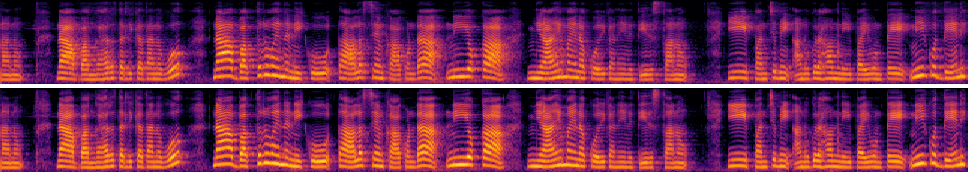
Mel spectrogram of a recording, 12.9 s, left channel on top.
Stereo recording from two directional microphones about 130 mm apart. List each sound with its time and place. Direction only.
0.0 s a woman's voice: 30° right (ahead or behind)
